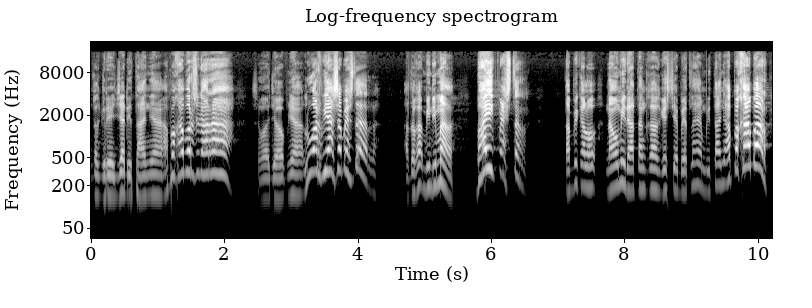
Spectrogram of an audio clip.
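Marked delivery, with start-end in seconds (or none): 1.1-2.1 cheery pastor greeting. Retold or imitated. 3.2-4.2 mock enthusiastic reply. Congregant's stock church answer. 5.8-6.5 loud dutiful reply. Retold or imitated. Congregant's stock answer. 9.6-10.1 high, loud call of hello; loud bright greeting. Retold or imitated. Pastor greeting Naomi at church, loud and bright.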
